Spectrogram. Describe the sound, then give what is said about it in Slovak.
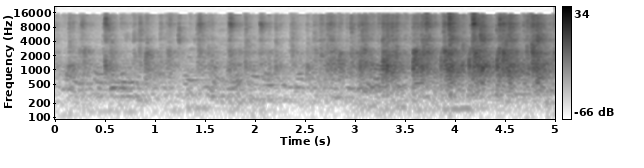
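A group of people at a youth training course imitate a thunderstorm with dense, overlapping claps, taps and voiced noise that sounds much like applause, swelling louder toward the end. “My sme však týmto hurhajom chceli znázorniť búrku a dá sa povedať, že sme ju tiež odprevádzali.”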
